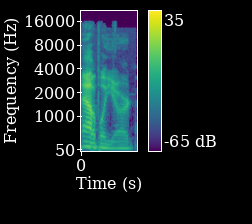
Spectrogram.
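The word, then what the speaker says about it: Appleyard: Despite decades of competition, there have been recent collaborations between Duncan McCall and Apply Yard Agency. – Apple Yard. – Okay, it's spelled wrong.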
